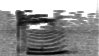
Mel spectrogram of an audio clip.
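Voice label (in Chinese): "平", Mandarin Chinese; hsk; chinese-flashcards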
